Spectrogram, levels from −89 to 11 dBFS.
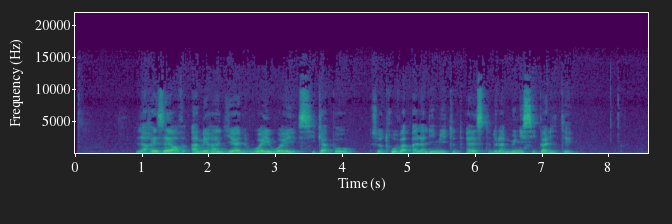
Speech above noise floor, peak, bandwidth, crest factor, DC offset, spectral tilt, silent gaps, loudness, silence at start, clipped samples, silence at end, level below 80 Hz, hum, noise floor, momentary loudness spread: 34 dB; -8 dBFS; 16 kHz; 16 dB; under 0.1%; -4.5 dB/octave; none; -24 LUFS; 0.9 s; under 0.1%; 1.1 s; -58 dBFS; none; -58 dBFS; 11 LU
